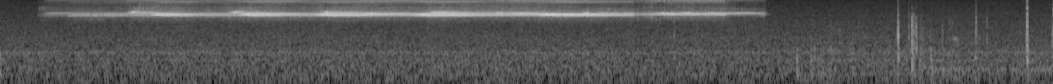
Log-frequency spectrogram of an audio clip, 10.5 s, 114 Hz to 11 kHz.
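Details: Bell cricket chirping, recorded 17 September 2021, a long high ringing trill for about seven seconds that stops sharply, then several faint clicks and taps in near silence.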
